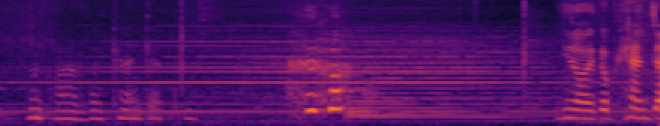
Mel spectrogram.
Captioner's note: giggles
